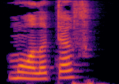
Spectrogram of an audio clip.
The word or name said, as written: Molotov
